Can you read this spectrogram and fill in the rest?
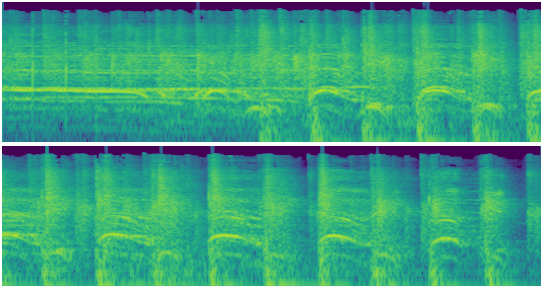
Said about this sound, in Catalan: Però per si de cas, rebem amb un fort aplaudiment a David Fernández!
